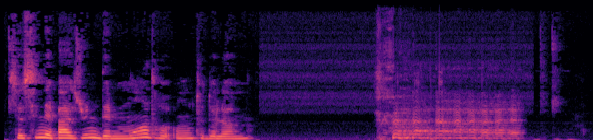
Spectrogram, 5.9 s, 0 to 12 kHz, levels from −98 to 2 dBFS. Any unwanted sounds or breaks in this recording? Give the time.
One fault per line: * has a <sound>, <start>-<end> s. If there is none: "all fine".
* has a laugh, 3.7-5.3 s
